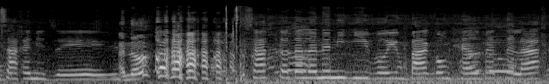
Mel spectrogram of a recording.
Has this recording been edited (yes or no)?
yes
